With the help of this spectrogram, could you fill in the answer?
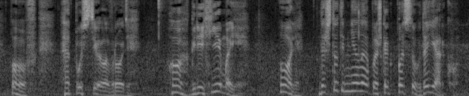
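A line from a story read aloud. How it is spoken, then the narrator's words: Exhaling with relief. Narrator (Russian): Аделина выдохнула и сказала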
